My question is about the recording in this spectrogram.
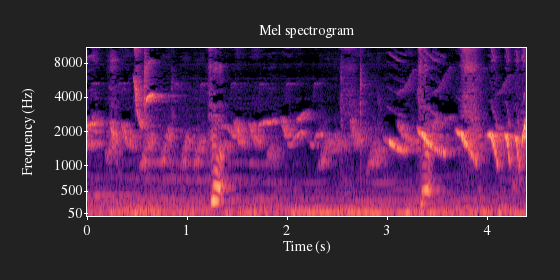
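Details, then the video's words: Kebyok-style white-rumped shama song: rasping notes and sharp chips, then a run of ringing whistled notes toward the end. "Murai batu (Kebyok)"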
